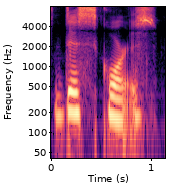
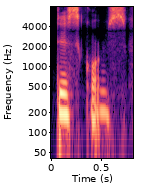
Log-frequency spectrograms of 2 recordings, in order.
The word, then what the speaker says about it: discourse: letter s sounds okay so the first syllable here is in the first syllable so you say this with more emphasis discourse again discourse next inunciate Annunciate you pronounce words clearly.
